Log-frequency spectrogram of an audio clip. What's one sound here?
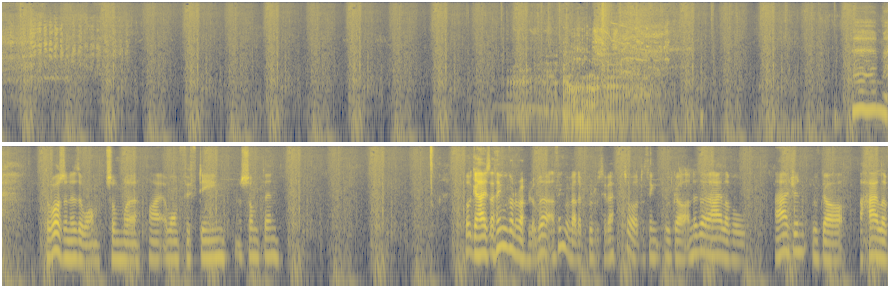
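A large bird's wings beat with a steady, rhythmic whoosh.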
